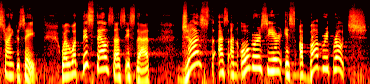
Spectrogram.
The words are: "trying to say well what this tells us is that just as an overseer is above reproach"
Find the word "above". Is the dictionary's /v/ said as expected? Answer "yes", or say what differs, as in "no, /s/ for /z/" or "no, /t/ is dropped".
yes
